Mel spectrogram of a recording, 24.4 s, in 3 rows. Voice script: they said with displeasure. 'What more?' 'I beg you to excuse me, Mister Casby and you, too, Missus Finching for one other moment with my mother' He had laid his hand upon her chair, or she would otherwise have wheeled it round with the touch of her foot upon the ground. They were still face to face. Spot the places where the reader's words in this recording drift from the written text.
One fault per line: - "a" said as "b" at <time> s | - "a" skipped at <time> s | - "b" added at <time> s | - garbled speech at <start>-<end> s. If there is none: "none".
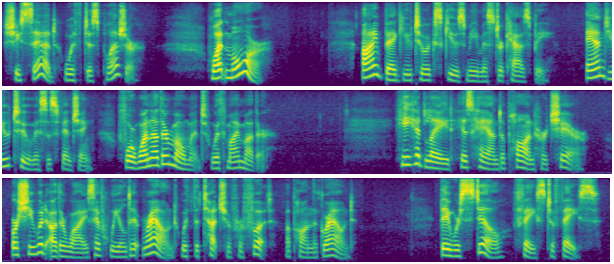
- "they" said as "she" at 0.0 s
